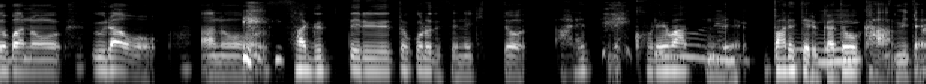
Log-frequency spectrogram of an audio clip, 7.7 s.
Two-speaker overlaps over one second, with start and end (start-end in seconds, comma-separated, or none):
5.4-7.1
